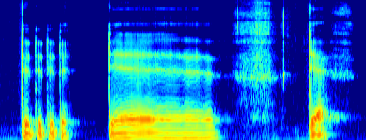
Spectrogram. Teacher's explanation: we start with a D with the tongue back behind the teeth · With death, we have the same vowel, the short E, the sound like head and bed, but the last sound is a TH. This is a voiceless TH. It's just air.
